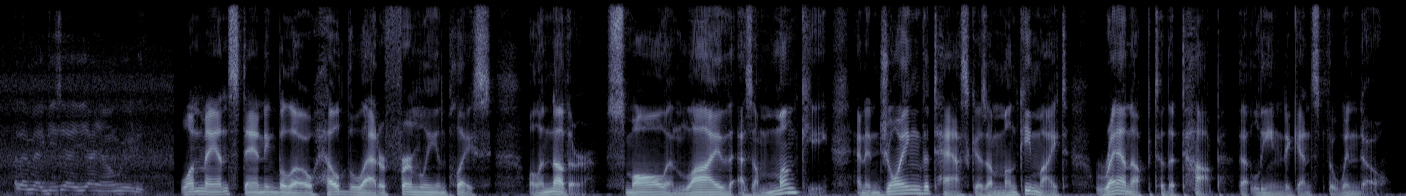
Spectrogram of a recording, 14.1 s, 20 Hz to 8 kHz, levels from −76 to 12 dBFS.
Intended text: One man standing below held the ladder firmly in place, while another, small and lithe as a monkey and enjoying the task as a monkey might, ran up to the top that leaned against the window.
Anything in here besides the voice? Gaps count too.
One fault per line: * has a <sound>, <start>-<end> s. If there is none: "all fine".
* has a laugh, 0.1-1.6 s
